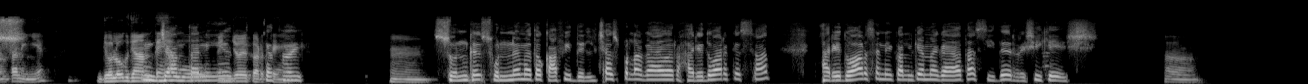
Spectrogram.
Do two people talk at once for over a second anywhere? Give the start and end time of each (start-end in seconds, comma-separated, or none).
1.6-3.0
